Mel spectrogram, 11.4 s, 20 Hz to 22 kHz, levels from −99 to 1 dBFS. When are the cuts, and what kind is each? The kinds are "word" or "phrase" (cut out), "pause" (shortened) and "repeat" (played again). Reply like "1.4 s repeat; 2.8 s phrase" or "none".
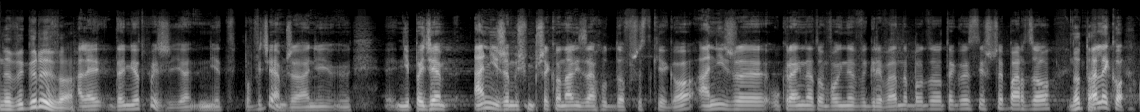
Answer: none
